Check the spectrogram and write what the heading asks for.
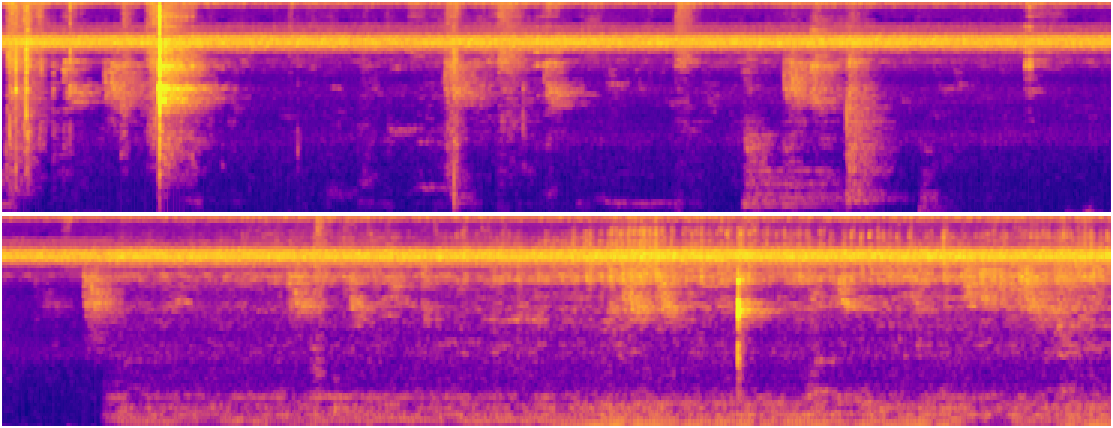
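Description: Steady high shrill of insects, with a few sharp metal clinks from a piston and connecting rod being handled, the loudest about a second in. From about eight seconds a low rumbling hum starts and carries on.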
